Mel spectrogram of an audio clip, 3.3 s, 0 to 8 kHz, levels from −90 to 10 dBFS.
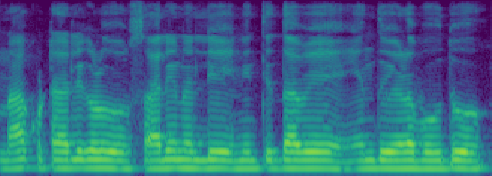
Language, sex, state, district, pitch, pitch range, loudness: Kannada, male, Karnataka, Koppal, 140 Hz, 140-145 Hz, -14 LUFS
